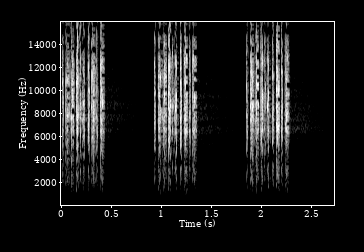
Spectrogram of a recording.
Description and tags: Tiny insect/Rat 2 (3 pitches)
Insect/rat sound for Thrive the game. Made with Harmor, Vocodex and other plugins from Image-Line in Fl Studio 10.
It has some reverb.
insect, creature, insects, animal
